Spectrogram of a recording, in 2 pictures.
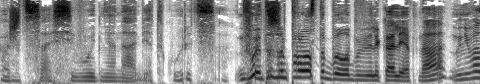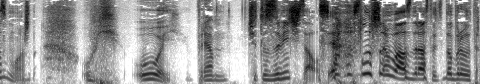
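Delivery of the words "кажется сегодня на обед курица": soft, velvety movie-dub voice-actor voice. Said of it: "этим вот бархатным голосом".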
